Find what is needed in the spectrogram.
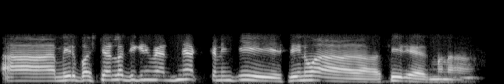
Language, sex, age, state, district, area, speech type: Telugu, male, 45-60, Andhra Pradesh, West Godavari, rural, conversation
